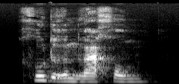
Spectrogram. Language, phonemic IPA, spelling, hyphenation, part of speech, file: Dutch, /ˈɣu.də.rə(n).ʋaːˌɣɔn/, goederenwagon, goe‧de‧ren‧wa‧gon, noun, Nl-goederenwagon.ogg
- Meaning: freight wagon, goods wagon, freight car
